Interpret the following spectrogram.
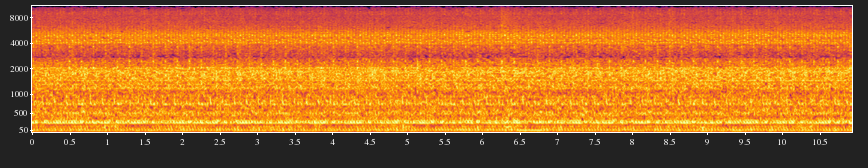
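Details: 2006 1.4 TDCi diesel at steady idle: a light, fairly regular tick about twice a second over the clatter. The cause is unknown.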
